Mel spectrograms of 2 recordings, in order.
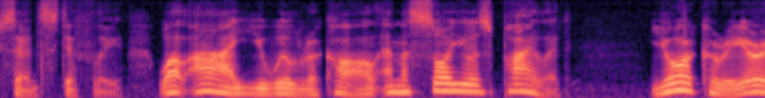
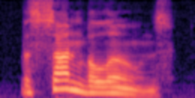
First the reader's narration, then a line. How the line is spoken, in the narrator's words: cried Grishkin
